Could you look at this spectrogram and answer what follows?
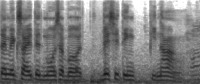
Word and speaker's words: Pinang: Pinang is bahasa Malay and pinang but our local Chinese Penang. Penang. Okay. Okay. It's okay. So guys, it's pinang. So the right pronunciation is pinang. It's not pinang.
